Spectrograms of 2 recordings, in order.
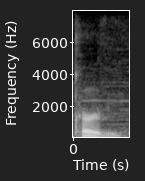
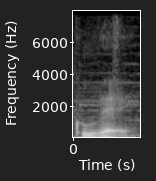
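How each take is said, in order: First: The word sounds like 'curvy' with an 'r'. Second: The word sounds like 'coo-vay' with no 'r'. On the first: This is how someone else kept saying it. "The server kept calling it curvy" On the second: This is believed to be the proper pronunciation. "I believe you pronounce this Cuvée"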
